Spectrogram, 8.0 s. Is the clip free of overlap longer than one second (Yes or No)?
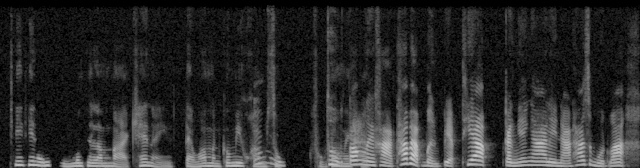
Yes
